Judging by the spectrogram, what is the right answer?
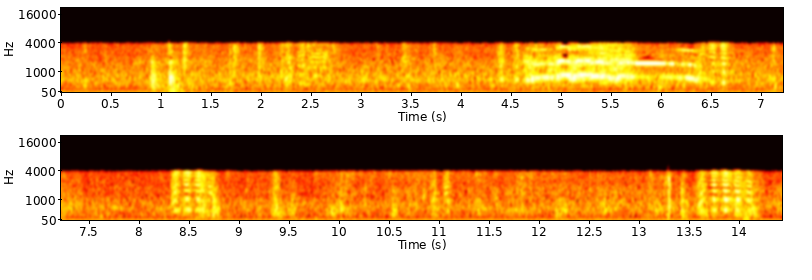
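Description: Newborn goat kids and their doe bleating in a straw-bedded stall: one longer held call of about two seconds around five seconds in, and short bleats near the middle and again at the end.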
